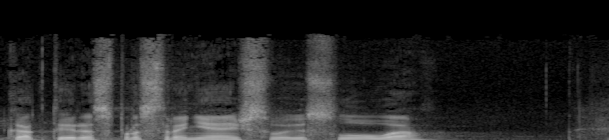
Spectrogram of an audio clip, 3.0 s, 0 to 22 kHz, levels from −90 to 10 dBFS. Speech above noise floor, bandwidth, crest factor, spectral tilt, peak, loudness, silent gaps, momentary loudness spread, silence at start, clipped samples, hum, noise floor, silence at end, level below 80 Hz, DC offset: 38 dB; 17 kHz; 22 dB; -4 dB/octave; -6 dBFS; -25 LUFS; none; 3 LU; 0.05 s; under 0.1%; none; -63 dBFS; 0.85 s; -50 dBFS; under 0.1%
